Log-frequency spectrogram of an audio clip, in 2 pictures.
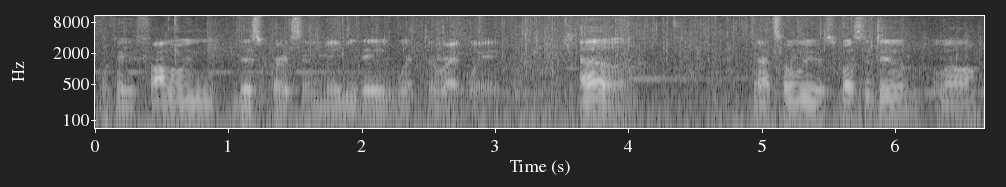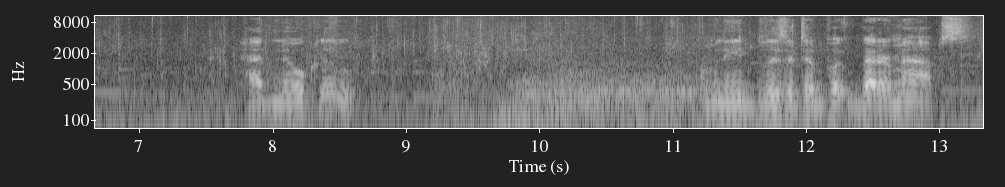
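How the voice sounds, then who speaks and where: An American man with a fairly low voice, talking to viewers as he streams a game. His manner is easygoing and chatty, and music plays clearly behind him. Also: slow, long pauses. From Miami, Florida, United States. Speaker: livestreamer. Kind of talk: casual live gaming commentary. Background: music and game sounds.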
